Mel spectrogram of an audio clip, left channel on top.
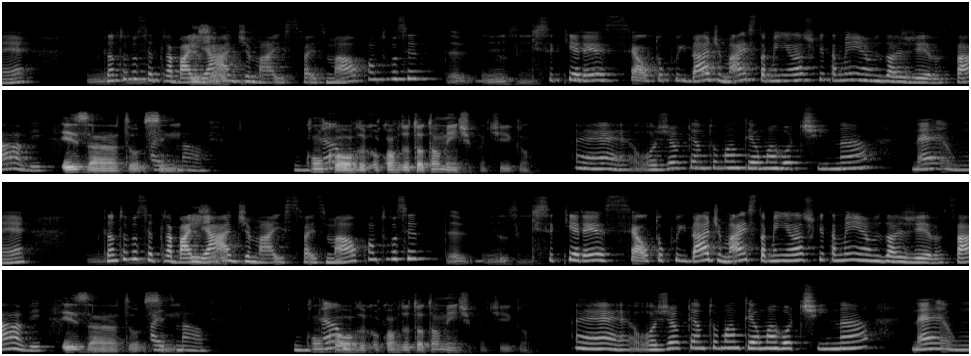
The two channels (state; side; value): normal; both; correlation 0.85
